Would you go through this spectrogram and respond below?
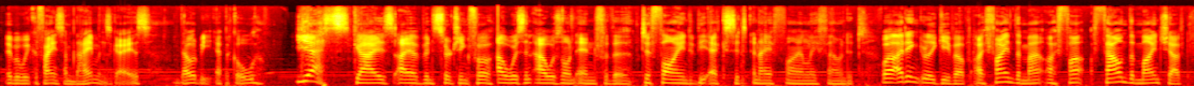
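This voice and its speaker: Chatty, excitable young man gaming. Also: fairly high pitch, fairly quick, vocal fry, faint music behind. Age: young adult. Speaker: gaming video host. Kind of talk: casual let's-play commentary. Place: indoor room at a desk. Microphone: close dynamic studio microphone.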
